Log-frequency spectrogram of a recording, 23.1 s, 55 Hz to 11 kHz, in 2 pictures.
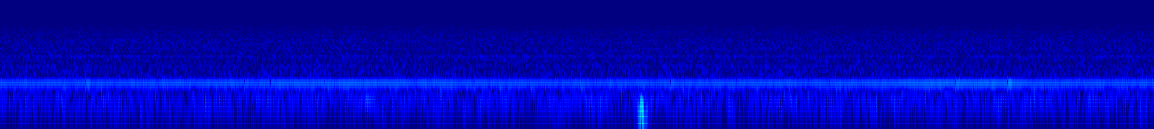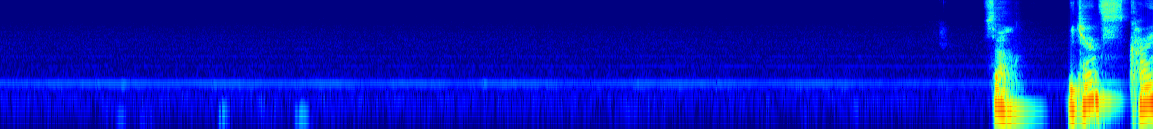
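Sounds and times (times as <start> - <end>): faint electrical hum: 0.0 - 23.0.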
